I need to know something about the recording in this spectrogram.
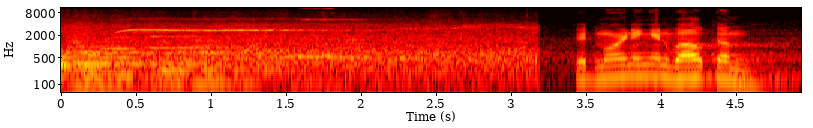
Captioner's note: audience whistling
